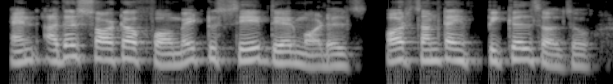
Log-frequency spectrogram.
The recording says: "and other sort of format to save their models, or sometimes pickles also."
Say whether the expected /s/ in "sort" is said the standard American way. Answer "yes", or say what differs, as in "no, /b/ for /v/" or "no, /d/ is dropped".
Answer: yes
